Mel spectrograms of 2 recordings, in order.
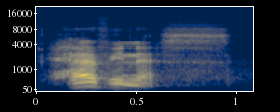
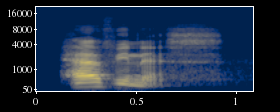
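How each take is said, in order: Both takes have the same delivery.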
